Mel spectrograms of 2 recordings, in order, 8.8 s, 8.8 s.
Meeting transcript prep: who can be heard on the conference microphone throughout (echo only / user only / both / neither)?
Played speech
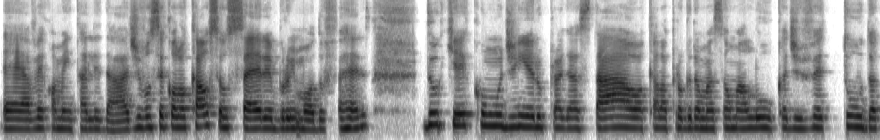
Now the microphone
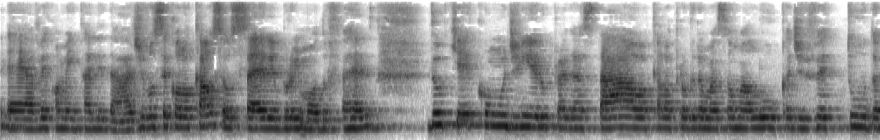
echo only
